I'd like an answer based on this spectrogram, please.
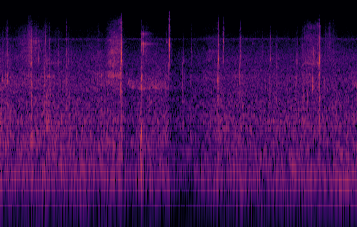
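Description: Steady background hiss with scattered sharp clicks and ticks, the loudest a little over two seconds in.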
